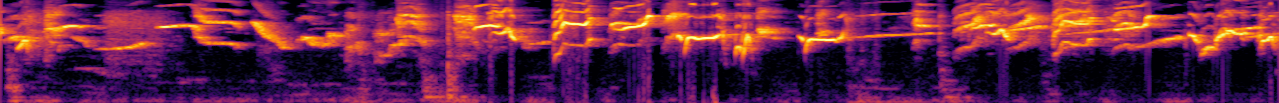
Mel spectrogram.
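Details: White-rumped shama kept at a breeder's aviary, mating song meant to provoke rivals to sing; fast varied whistles, rising and falling slurs and sharp chips packed closely, with faint low thumps beneath.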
